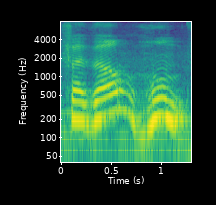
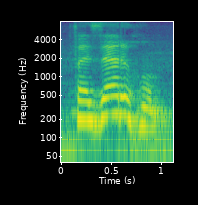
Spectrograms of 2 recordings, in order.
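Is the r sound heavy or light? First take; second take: heavy; light. First: The r is pronounced heavy and full. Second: The r is pronounced light and thin. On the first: The speaker calls it right. "दुरुस्त क्या है?" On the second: The speaker calls it wrong. "अगर कोई बारीक पढ़ेगा तो वो गलत पढ़ेगा"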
